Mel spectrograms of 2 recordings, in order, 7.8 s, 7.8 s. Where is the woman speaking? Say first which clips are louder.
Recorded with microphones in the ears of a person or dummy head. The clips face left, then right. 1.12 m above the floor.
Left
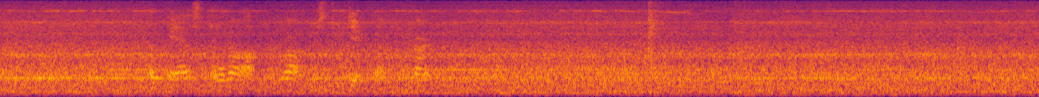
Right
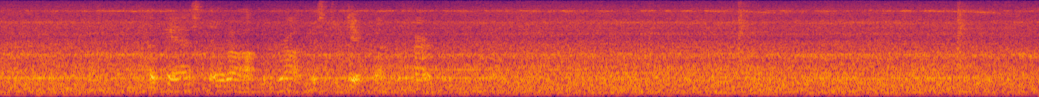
Right 5 dB; 85° right, 4.5 m.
